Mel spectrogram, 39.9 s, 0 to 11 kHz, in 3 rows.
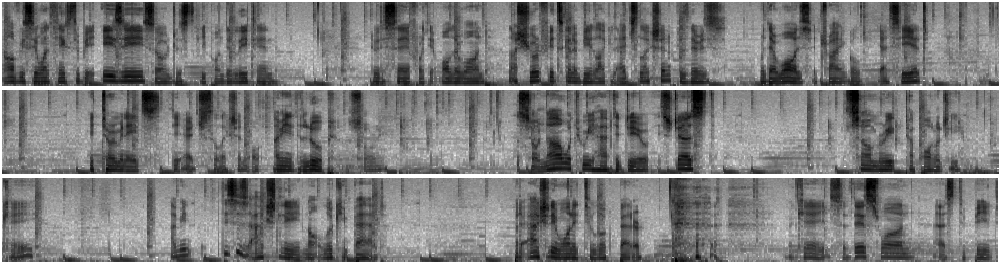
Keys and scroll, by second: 0.5 3, 2.8 Delete, 2.9 3, 4.0 1, 5.0 3, 11.4 3, 13.3 3, 17.2 Delete, 17.5 3, 18.3 1, 18.7 2, 20.1 1, 20.6 2, 22.0 3, 24.9 1, 26.2 c, 28.9 1, 35.6 2.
